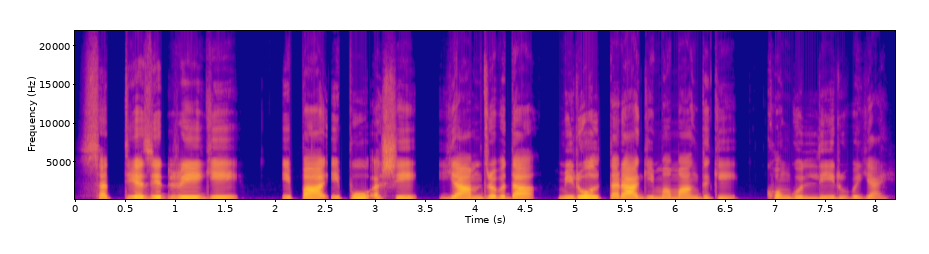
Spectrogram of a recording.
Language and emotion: Manipuri, neutral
